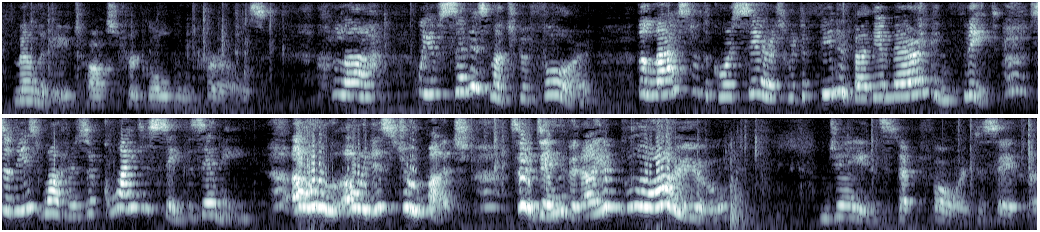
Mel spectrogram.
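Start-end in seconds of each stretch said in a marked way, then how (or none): 2.5-9.7 put-on high, lightly exasperated girl's voice; airy young lady. Daughter corrects her mother, high and airy. 9.9-13.3 very high, loud, laughing wail; hysterical mother. Acted. Mother implores Sir David, very high and loud.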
